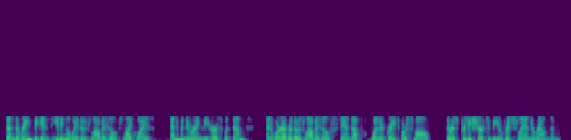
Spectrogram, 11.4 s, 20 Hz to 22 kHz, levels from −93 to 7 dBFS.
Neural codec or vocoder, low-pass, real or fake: none; 3.6 kHz; real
